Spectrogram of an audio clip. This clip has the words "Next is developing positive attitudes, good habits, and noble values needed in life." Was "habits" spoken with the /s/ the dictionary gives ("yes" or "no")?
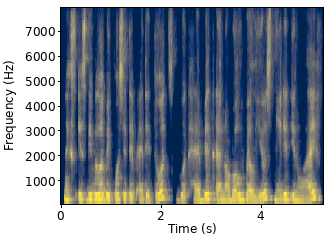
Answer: no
